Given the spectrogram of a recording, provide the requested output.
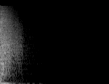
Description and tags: made in zynaddsubfx processed in audacity
clap, electro, house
